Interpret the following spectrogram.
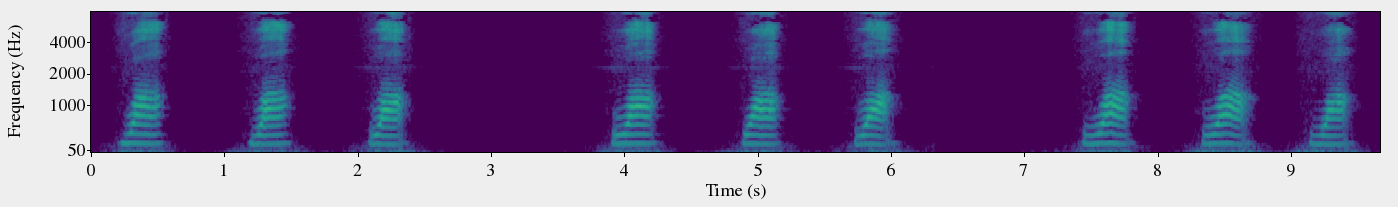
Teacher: of your mouth but not touching anything then round your lips the W sound comes from your rounded lips which open as the sound comes out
